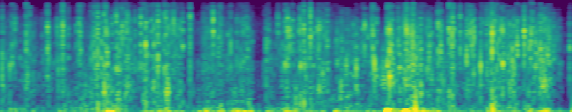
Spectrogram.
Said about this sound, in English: Did everybody bring their chips to eat? Like start crunching?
